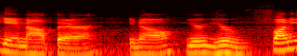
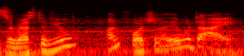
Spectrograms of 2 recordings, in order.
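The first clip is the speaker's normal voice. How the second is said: a lightly put-on foreign ghost accent, cheerful and gloating; Alvin the Ghost accent. Ghost NPC gleefully presenting prizes to the chat, mild put-on accent. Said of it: "lose his accent halfway through".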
